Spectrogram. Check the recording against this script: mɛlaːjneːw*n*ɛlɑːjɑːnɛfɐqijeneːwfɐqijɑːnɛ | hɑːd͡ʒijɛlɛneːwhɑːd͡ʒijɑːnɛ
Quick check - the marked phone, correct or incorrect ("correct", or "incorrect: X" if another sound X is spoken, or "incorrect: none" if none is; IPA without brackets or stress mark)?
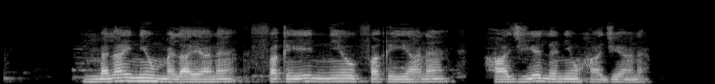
incorrect: m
